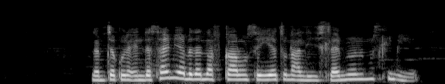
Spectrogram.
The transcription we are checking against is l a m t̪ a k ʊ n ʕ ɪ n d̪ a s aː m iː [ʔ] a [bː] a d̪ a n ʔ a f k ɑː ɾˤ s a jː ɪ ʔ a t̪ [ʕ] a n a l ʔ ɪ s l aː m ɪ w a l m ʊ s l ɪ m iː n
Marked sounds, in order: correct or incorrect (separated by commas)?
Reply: correct, incorrect, correct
